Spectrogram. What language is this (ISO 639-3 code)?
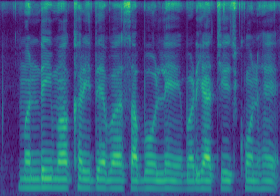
hne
